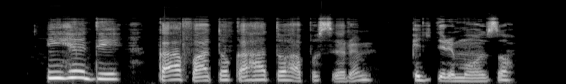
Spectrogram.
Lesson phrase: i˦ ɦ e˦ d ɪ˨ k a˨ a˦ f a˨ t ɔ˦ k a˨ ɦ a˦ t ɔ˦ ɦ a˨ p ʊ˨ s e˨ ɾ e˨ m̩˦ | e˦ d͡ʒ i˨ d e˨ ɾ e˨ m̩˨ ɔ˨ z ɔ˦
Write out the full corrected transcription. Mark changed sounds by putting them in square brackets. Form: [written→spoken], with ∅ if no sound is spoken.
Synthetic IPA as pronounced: i˦ ɦ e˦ d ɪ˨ k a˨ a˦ f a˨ t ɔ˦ k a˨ ɦ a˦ t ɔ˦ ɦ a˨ p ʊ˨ s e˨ ɾ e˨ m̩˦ | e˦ d͡ʒ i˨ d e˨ ɾ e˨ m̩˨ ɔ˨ z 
